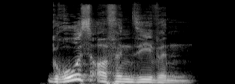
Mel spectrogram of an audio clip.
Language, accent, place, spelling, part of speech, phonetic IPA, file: German, Germany, Berlin, Großoffensiven, noun, [ˈɡʁoːsʔɔfɛnˌziːvn̩], De-Großoffensiven.ogg
- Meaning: plural of Großoffensive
